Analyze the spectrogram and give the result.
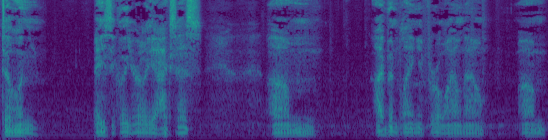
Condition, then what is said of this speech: Vocal cord paralysis. And then I sound like Batman.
